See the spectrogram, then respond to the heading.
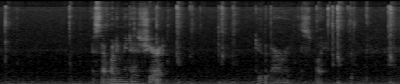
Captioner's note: sound of typing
